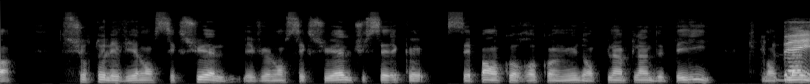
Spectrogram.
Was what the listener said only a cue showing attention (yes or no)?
no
